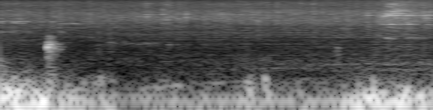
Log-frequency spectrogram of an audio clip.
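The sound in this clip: Meat pieces sizzle as they go into a hot oven, a faint, steady frying hiss with a few small crackles and pops scattered through it.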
